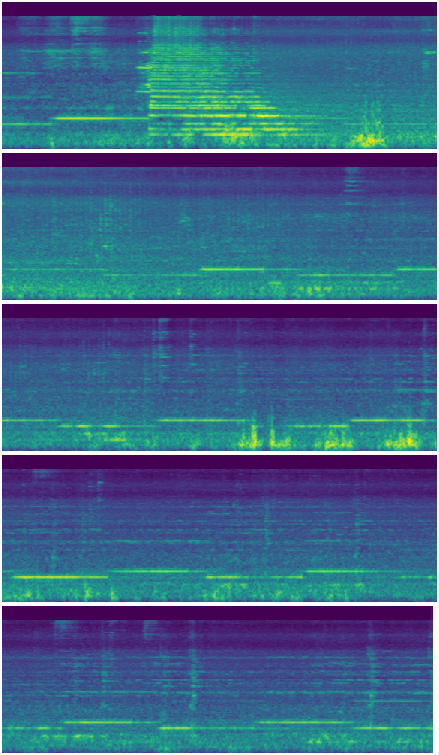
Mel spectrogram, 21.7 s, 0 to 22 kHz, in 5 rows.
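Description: A railway level-crossing alarm sounds throughout, two tones alternating about once a second. About a second and a half in, a CC206 diesel locomotive's horn gives one blast of about a second and a half, and passing train wheels rumble and knock over the rails after it.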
